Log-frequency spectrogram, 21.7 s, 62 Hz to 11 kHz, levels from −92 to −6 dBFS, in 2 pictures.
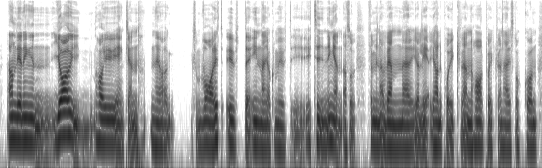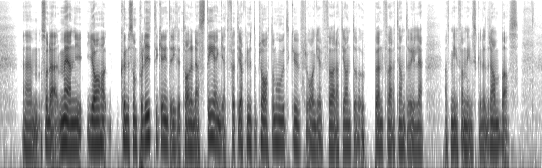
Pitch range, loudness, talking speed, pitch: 120-140 Hz, -28 LUFS, 190 wpm, 125 Hz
